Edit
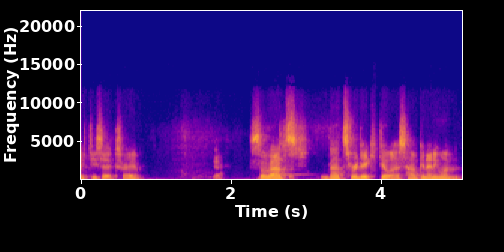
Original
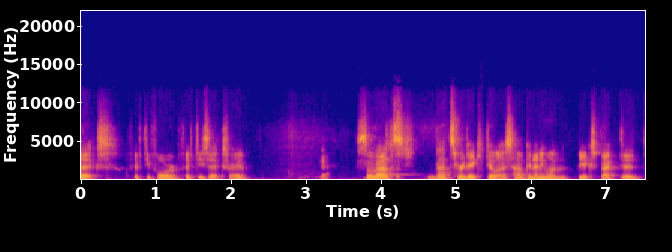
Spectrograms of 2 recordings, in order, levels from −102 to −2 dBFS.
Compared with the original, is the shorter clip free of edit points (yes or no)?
yes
